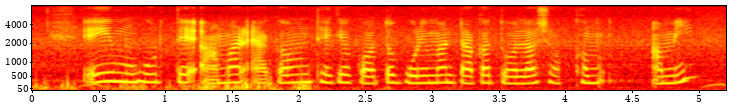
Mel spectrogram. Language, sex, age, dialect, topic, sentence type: Bengali, female, 18-24, Northern/Varendri, banking, question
